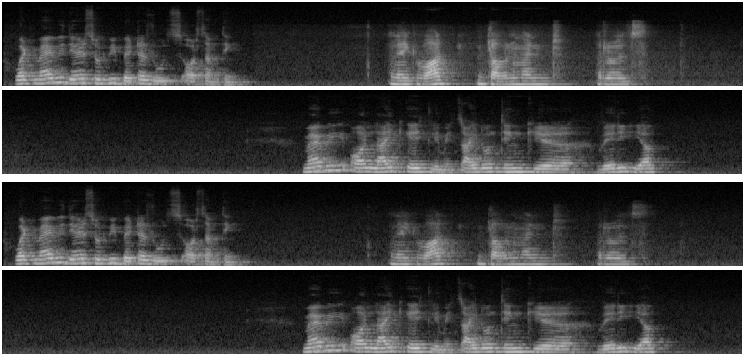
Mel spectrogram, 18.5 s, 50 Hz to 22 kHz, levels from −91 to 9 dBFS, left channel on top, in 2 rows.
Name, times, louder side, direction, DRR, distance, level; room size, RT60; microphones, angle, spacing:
voice 1, 0.2-3.1 13.0-17.4, equal, 5° left, 0.3 m, -23 dB
voice 2, 4.8-7.1 7.4-8.1, left 6 dB, 80° left, 0.5 m, -25 dB
15.0 x 5.5 x 5.6 m
head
